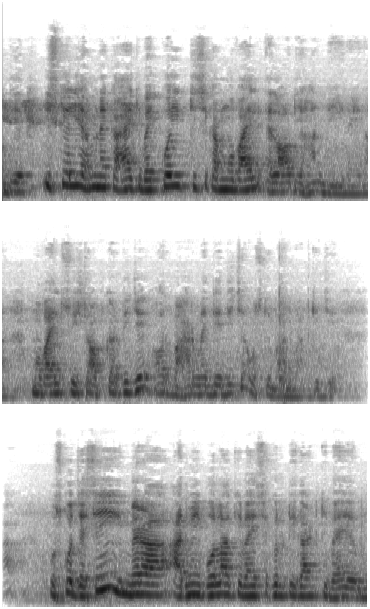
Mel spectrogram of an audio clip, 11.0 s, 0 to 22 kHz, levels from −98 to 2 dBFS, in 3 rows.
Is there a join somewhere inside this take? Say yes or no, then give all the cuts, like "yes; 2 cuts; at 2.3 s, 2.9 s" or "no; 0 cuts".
yes; 1 cut; at 7.5 s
